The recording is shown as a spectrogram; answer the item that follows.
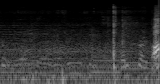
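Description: Plastic wiffleball bat striking a wiffle ball: a single sharp crack about a second and a half in. It is solid contact that sends the ball out of the field for a home run.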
